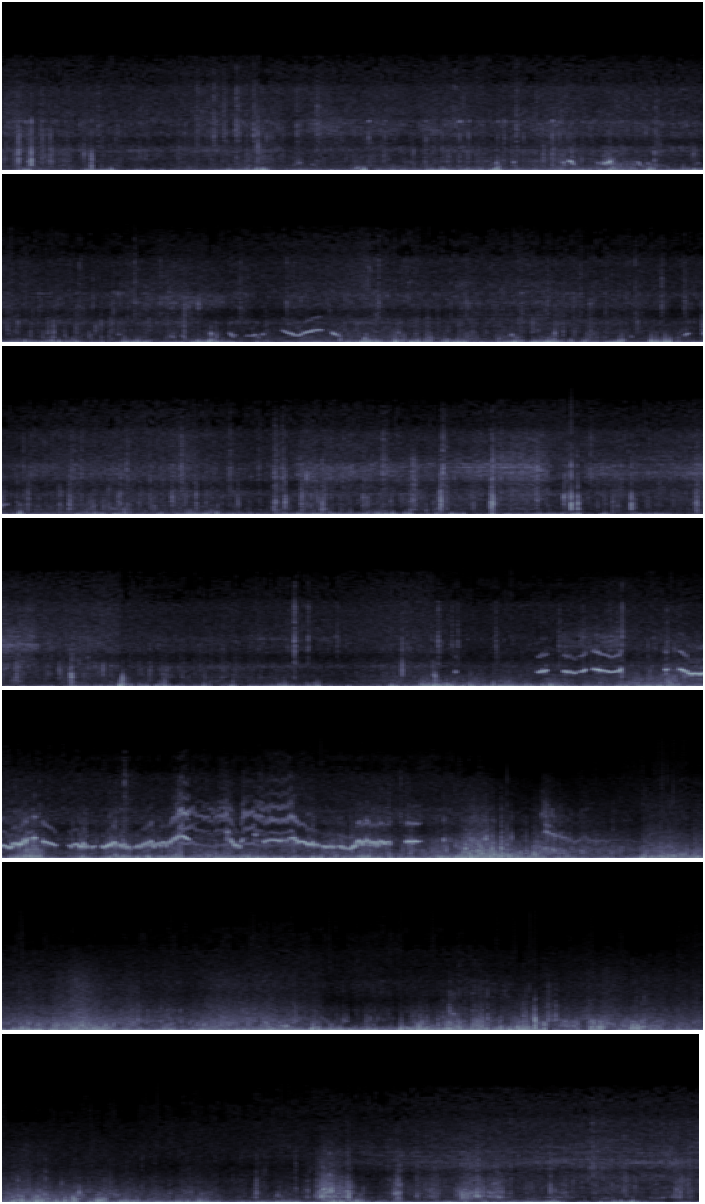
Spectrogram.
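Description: Wind buffeting the microphone of a camera on a mountain bike descending a dirt trail, a loud, steady low rumble, with frequent small knocks and rattles from the bike over rough ground. A brief wavering high-pitched squeal comes in about halfway through.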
